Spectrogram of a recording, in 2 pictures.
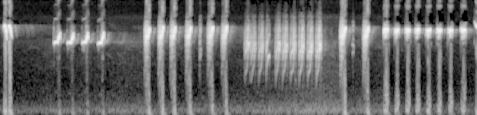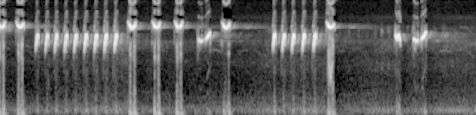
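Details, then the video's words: King konin song used as a lure for trapping birds: rapid bursts of thin, high chirps in quick trills of four to eight notes, alternating with sharp single tweets and a brief buzzy rattle, over a silent background. "PIKAT KING KONIN SUARA PANCINGAN"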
